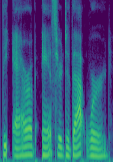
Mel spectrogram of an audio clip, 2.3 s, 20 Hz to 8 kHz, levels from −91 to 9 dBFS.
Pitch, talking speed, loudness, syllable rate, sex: 150 Hz, 160 wpm, -18 LUFS, 4.6 syllables/s, female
